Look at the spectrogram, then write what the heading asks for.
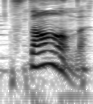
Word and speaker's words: thumb: 类似的词还有很多，like 大拇指，thumb， right，梳子怎么说？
